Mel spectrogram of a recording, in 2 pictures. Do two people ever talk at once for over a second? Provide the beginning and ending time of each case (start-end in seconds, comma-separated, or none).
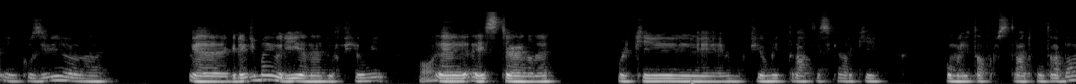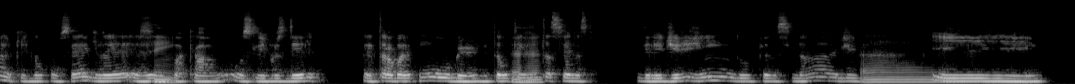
none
